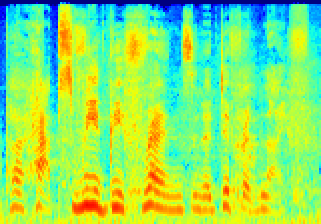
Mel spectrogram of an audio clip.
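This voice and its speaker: A woman's voice: mid-range voice, a little slow, a little hiss or hum, natural voice. A woman playing a commanding yet compassionate figure in a war musical, earnest and declamatory. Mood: tender, sorrowful. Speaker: stage musical performer. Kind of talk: theatrical acting.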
